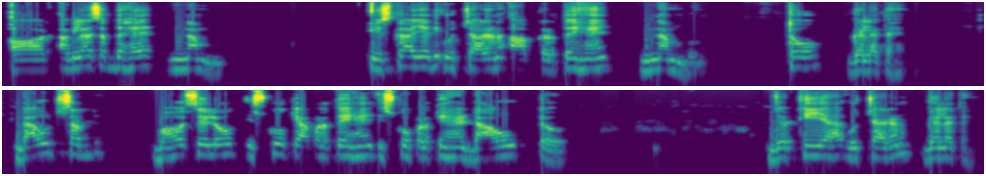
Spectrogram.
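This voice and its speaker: Male tutor, unhurried and methodical, repeats his points for a classroom lesson. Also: a little high, fairly even intonation, a bit bright, poor audio. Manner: slow, deliberate explaining with repetition. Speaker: English pronunciation teacher.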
